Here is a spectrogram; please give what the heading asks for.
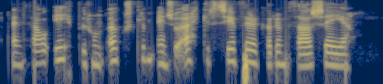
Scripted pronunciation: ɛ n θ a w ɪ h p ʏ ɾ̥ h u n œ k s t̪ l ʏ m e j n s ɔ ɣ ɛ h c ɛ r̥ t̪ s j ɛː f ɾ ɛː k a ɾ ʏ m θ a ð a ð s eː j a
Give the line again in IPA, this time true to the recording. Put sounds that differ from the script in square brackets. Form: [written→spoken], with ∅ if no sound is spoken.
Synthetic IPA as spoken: ɛ n θ a w ɪ h p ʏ ɾ̥ h u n œ k s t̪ l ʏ m e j n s ɔ ɣ ɛ h c ɛ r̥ t̪ s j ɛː f ɾ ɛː k a ɾ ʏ m θ a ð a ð s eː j a

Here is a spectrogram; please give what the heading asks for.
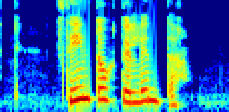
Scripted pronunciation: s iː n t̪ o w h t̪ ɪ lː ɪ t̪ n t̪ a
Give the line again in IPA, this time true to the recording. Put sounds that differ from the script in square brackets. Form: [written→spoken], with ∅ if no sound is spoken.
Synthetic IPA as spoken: [s→θ] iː n t̪ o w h t̪ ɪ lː ɪ [t̪→∅] n t̪ a

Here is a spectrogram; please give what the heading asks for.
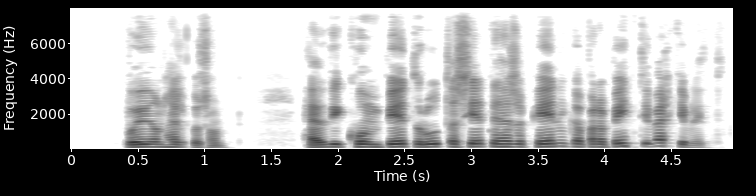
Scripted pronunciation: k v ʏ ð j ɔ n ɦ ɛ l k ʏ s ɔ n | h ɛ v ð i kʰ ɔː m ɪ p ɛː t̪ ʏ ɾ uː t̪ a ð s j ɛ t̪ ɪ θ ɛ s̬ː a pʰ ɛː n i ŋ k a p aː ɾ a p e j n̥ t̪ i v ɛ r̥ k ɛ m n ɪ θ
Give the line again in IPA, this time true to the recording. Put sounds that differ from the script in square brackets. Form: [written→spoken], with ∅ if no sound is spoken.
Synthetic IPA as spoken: k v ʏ ð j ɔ n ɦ ɛ l k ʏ s ɔ n | h ɛ v ð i kʰ ɔː m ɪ p ɛː t̪ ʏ ɾ uː t̪ a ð s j [ɛ→ɛː] t̪ ɪ θ ɛ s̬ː a pʰ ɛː n i ŋ k a p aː ɾ a p e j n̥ t̪ i v ɛ r̥ [k→c] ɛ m n ɪ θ

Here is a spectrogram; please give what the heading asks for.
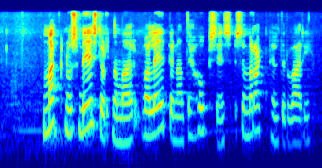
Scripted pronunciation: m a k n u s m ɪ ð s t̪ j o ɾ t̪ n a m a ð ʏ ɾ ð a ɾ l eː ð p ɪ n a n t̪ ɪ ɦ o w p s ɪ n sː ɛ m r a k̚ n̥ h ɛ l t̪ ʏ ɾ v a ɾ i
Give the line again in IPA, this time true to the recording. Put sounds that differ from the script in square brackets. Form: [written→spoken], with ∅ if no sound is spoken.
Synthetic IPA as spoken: m a k n u s m ɪ ð s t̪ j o ɾ t̪ n a m a ð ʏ ɾ [ð→v] a ɾ l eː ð p ɪ n a n t̪ ɪ ɦ o w p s ɪ n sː ɛ m r a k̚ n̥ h ɛ l t̪ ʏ ɾ v a ɾ i

